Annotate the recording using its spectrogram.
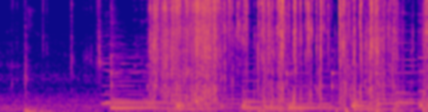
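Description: A faint crack of an egg against a steel bowl near the start, then background music begins about one and a half seconds in. From about two seconds, a plastic bread bag crinkles loudly and continuously as it is handled.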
